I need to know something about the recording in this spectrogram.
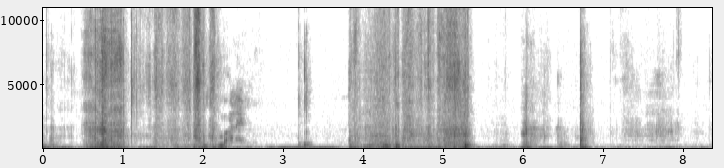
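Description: Packing tape on a cardboard box being cut with a knife and ripped off in several tearing strips, the longest around the middle. Two sharp knocks of cardboard being handled follow near the end.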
